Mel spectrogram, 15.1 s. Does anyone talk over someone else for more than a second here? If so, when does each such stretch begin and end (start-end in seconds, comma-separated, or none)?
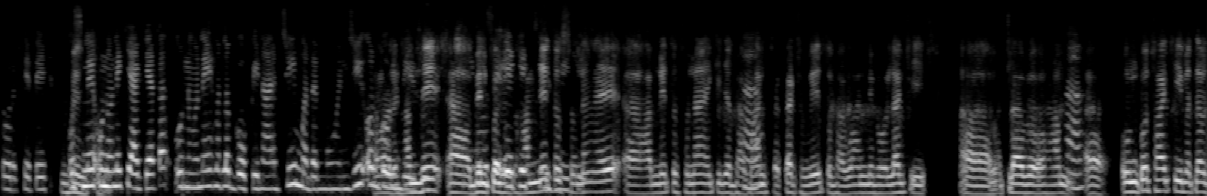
4.7-7.3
